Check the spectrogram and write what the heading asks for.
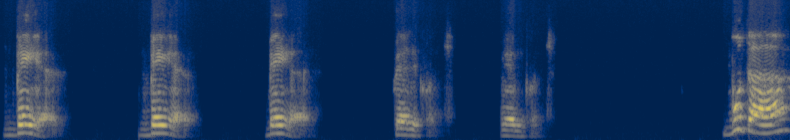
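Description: A man teaching English to young children, slowly repeating each word several times and chatting with the child between words. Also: medium pitch. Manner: chatty asides to the child watching. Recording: distant dull lo-fi recording.

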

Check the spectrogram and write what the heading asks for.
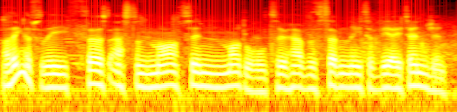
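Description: A car vlogger walks around an outdoor car meet, giving casual, enthusiastic commentary and thinking aloud with small fillers. His voice is mid-range at a normal speed, and the audio is dull with slight background noise.

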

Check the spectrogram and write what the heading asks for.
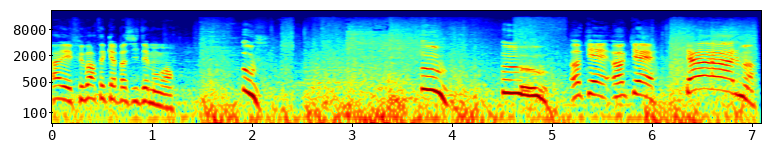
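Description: A male streamer with a high voice that swings all over the place, blurting out loud reactions and jokes as he plays. Game music sits clearly underneath him. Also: takes it slowly, long pauses. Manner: excitable, loud outbursts and jokey asides. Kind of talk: live gaming commentary.

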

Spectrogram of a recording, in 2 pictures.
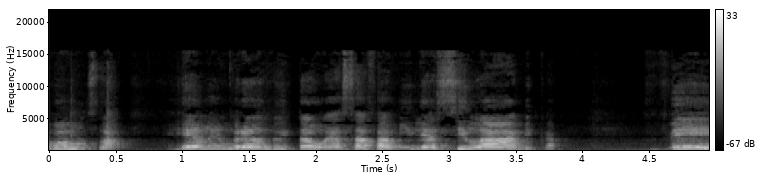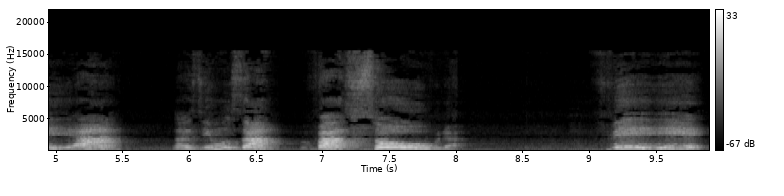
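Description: A woman's voice: high-pitched, a bit bright. A woman teacher from Brazil giving a reading lesson to young children, stretching and stressing each syllable.

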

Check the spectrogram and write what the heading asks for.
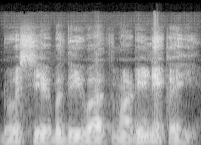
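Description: A man with a Gujarati accent narrating a folk tale in a steady, even storytelling voice. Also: lowish voice, moderate pace.

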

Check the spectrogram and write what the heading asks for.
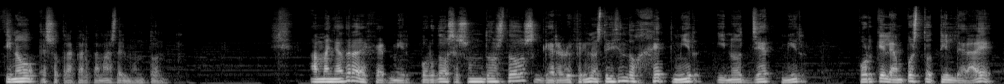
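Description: A man's voice: lowish voice, expressive, brisk, darkish tone, breathy edge, soft background music. A man with a Spain Spanish accent giving a chatty, emphatic card game review, with jokes and asides. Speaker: card game video creator. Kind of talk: casual card review commentary.

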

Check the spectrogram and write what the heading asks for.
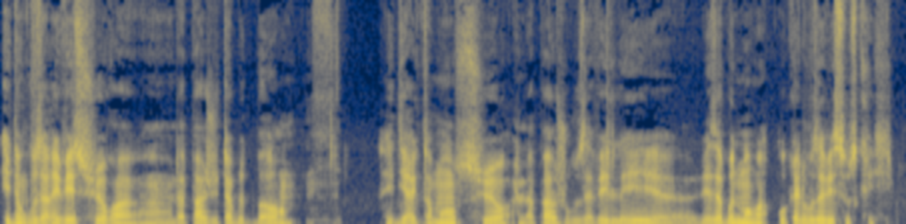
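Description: A man explaining software step by step in a screen-recorded tutorial, talking casually and hesitantly with many pauses and restarts. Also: on the low side, no room sound, clean studio sound. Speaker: WordPress tutorial maker.

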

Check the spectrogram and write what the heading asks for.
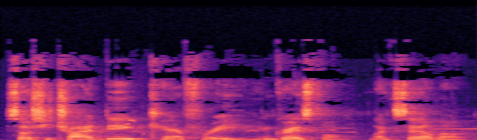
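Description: The recording is low quality with slight background noise, capturing a darkish, medium-pitched male voice that swings widely in pitch at a slightly slow pace. A fifty-something author-illustrator reads to children and guides their drawing, keeping it casual and simple with encouragement for the young viewers.

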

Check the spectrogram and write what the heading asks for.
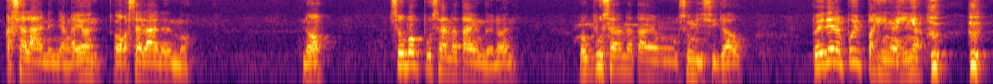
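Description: Loud exasperated young man ranting. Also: mid-range voice, animated, moderate pace, long pauses. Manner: loud, exasperated, swears freely. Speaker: comedic vlogger. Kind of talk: comedic rant.

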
